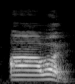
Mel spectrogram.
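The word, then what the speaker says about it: hour: किसी स्पेलिंग में अगर किसी स्पेलिंग में किसी वॉवेल से पहले वॉवेल पंच होते हैं ए आई ओ यू आता है तो वहां ह का उच्चारण नहीं होता है अर्थात वहां आगे साइलेंट होता है जैसे एग्जांपल है अवर अवर ह ओ यू आर इसको पढ़ेंगे अनार ह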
